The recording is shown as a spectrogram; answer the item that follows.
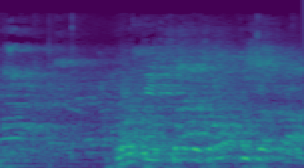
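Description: A basketball bouncing on the court floor during live play, with voices of players and spectators calling out, louder from about a second in.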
